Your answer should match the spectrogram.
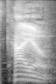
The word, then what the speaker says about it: coyote: actors that is how you say coyote it's coyote sake you pretending you're from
